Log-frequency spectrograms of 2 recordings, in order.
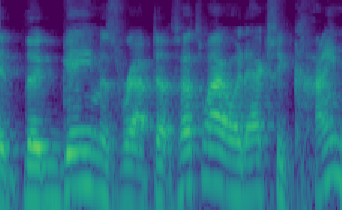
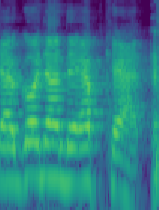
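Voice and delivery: very loud, high, put-on Chicago accent; 6 semitones higher, 11 dB louder than usual. After a co-host notes a Chicago accent creeping in, doing a put-on Chicago accent. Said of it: "You somehow put like a Chicago accent".

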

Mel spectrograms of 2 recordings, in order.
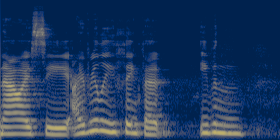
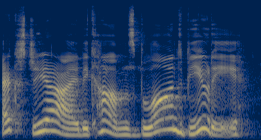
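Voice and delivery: put-on old-time radio announcer delivery. Saying a line like a 1950s headline, radio announcer voice. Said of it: "if you say them in a radio announcer's voice".

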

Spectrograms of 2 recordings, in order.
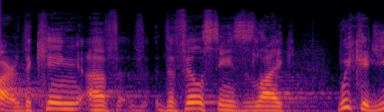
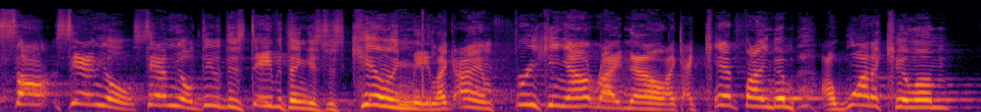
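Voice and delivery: frantic, panicky, loud, high freaked-out outpouring; 9 semitones higher, 5 dB louder than usual. Retelling Saul calling on Samuel: imitating Saul freaking out. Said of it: "He's freaking out over David".

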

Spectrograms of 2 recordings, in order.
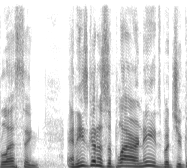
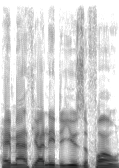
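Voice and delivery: hard, no-nonsense, loud dad voice; 6 semitones lower, 5 dB louder than usual. Recalling his dad wanting the phone while he talked: tough dad voice. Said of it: "Dad always had a tough voice".

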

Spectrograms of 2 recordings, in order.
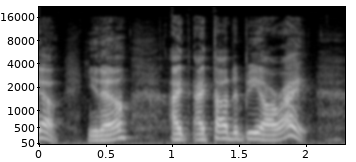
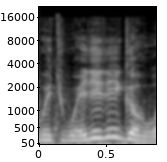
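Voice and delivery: put-on dumb dog voice, much lower; 4 semitones lower than usual. Critiquing someone's bad accent, demonstrating it with a dumb Looney Tunes dog voice. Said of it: "It's like that dumb dog in, like, a Looney Tunes".

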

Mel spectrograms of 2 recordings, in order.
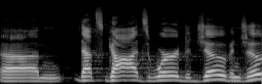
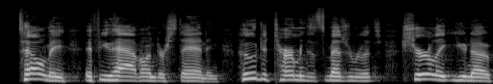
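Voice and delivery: usual speaking voice

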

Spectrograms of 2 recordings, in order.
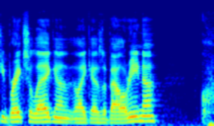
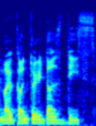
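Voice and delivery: put-on, low, soft Russian ballerina accent; 6 semitones lower, 9 dB quieter than usual. Retelling how a woman talked, in a Russian ballerina accent. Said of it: "she was talking like a Russian ballerina".

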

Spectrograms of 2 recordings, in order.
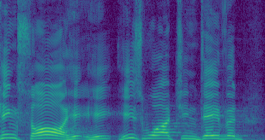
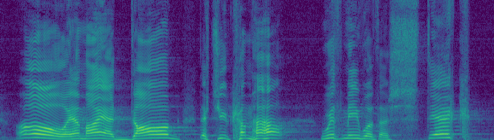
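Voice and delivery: put-on, derisive, mocking and jeering taunt; 4 dB louder than usual. Telling the story, voicing the insulted enemy on the battlefield, retelling mocking banter. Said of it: "He banters mockingly".

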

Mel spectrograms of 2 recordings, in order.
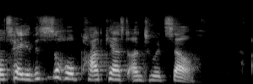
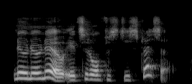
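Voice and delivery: ordinary talk

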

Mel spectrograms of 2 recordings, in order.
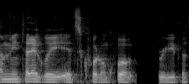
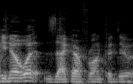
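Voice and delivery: ordinary delivery

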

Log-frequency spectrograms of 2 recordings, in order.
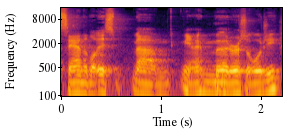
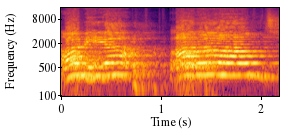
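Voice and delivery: mock scream, higher and louder; 9 dB louder than usual. Acting out the dumb character in a horror movie, imitating a character screaming. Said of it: "and he screams".

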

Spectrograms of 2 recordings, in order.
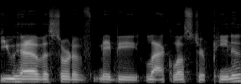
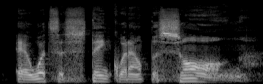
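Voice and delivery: loud, slow, gross New York guy character voice; 5 dB louder than usual. Showing the others a fart phrase: gross new york guy voice. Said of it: "put on the character of a gross guy, like a gross, maybe New York guy".

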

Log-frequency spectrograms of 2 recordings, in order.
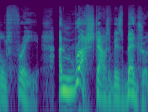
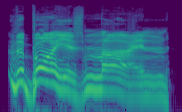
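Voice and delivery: booming, commanding, very slow, with "mine" stretched out; 5 semitones higher, 4 dB louder than usual. A giant rhubarb calls out from the roof of the house, booming. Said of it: "boomed the rhubarb".

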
